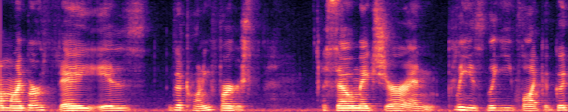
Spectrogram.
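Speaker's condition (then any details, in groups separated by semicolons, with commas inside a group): Disability causing slurred speech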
